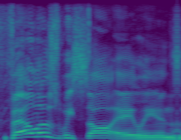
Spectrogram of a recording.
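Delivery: high, slow awed announcement; a hammed-up gasp of wonder; mock amazement.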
